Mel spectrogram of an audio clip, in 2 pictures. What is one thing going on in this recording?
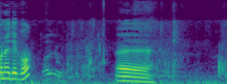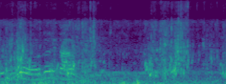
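Water trickles and splashes steadily.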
